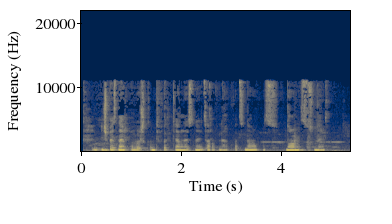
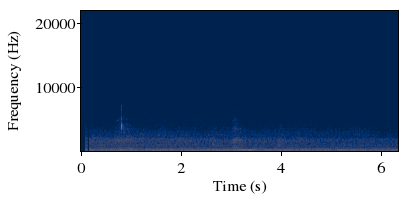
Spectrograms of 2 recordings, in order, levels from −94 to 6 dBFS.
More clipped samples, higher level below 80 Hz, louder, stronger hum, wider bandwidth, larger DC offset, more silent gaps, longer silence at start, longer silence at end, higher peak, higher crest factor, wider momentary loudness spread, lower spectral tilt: neither; first, -50 dBFS vs -86 dBFS; first, -23 LUFS vs -65 LUFS; neither; first, 11.5 kHz vs 8 kHz; neither; neither; about the same, 0.1 s vs 0.05 s; first, 0.2 s vs 0 s; first, -6 dBFS vs -40 dBFS; second, 18 dB vs 24 dB; first, 11 LU vs 6 LU; about the same, -3.5 dB/octave vs -4.5 dB/octave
